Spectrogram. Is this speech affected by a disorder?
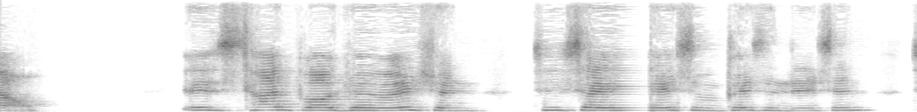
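Yes: cerebral palsy.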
